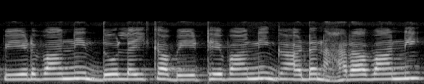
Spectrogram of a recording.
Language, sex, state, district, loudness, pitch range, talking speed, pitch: Hindi, female, Bihar, Darbhanga, -13 LUFS, 230-250 Hz, 125 wpm, 245 Hz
